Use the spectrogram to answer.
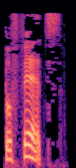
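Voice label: "befits", en, uk British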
